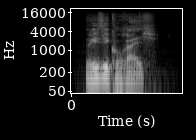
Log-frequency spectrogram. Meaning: risky
- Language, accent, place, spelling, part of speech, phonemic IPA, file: German, Germany, Berlin, risikoreich, adjective, /ˈʁiːzikoˌʁaɪ̯ç/, De-risikoreich.ogg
